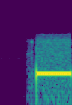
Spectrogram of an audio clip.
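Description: A telephone rings as a single steady electronic tone that starts abruptly after a brief faint rustle and holds one even pitch, loud and with no voices.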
